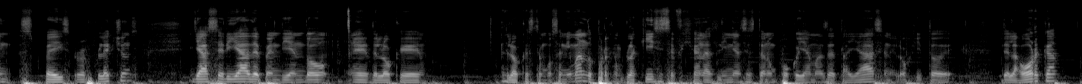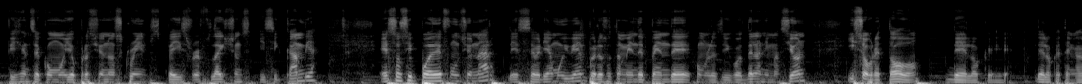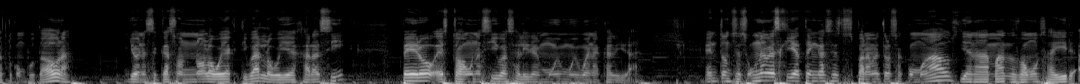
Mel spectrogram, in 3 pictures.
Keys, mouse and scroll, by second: 7.2-7.7 scroll up 3, 8.0-8.8 middle drag, 8.9-9.6 scroll down 3, 9.6 middle click, 12.0 click, 12.6 click, 13.8 click, 22.8 click, 23.9 click, 25.1 click, 25.7 click, 27.6 click, 27.9 click, 29.1 click.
